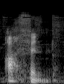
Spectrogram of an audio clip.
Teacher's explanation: They kind of leave out the strong T sound.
